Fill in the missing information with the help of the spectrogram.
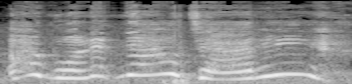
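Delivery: put-on bratty child demanding from daddy; spoiled Veruca voice. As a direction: whine like a spoiled brat. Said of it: "From Willy Wonka".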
